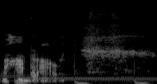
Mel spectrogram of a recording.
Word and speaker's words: Muhammad Ali: Yes, that's how you're meant to say it, and yes, he is named after that, Muhammad Ali.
